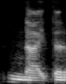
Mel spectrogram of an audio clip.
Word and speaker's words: neither: ये नीदर भी बोल सकते हैं आप, नाइदर भी बोल सकते हैं.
